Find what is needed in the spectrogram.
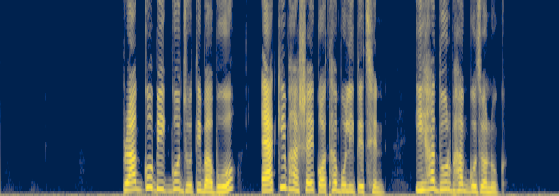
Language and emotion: Bengali, neutral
